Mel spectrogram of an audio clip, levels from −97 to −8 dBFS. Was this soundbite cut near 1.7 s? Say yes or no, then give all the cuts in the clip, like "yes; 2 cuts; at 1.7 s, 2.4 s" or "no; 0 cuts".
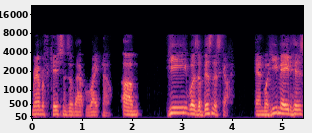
yes; 1 cut; at 1.7 s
